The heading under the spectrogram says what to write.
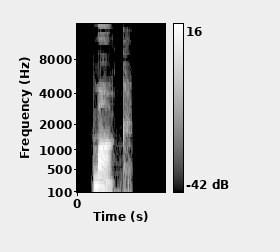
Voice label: "mock", voice, spelling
